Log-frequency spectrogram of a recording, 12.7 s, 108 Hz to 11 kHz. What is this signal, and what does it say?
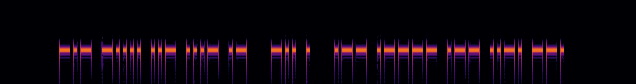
Morse code, heard as a keyed tone, about 17 wpm, 700 Hz. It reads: K6UVA DE W1WFG
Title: USA Callsign DE Callsign - 5 Characters - 17wpm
